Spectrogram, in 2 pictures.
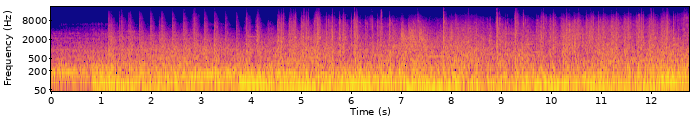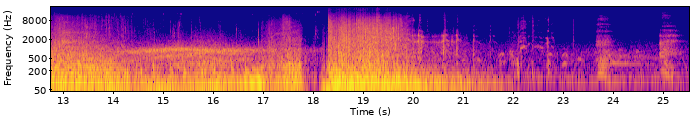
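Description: Loud, dense gunfire rattles almost without pause in the video game Max Payne 3. Rapid shots and booms layer over one another before thinning into a few scattered bangs near the end.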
